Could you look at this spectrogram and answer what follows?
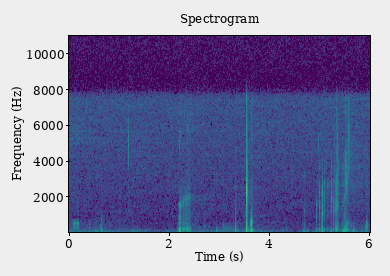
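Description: Scattered low gurgles and squelching rumbles with quiet gaps; ordinary stomach growling on an empty stomach.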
